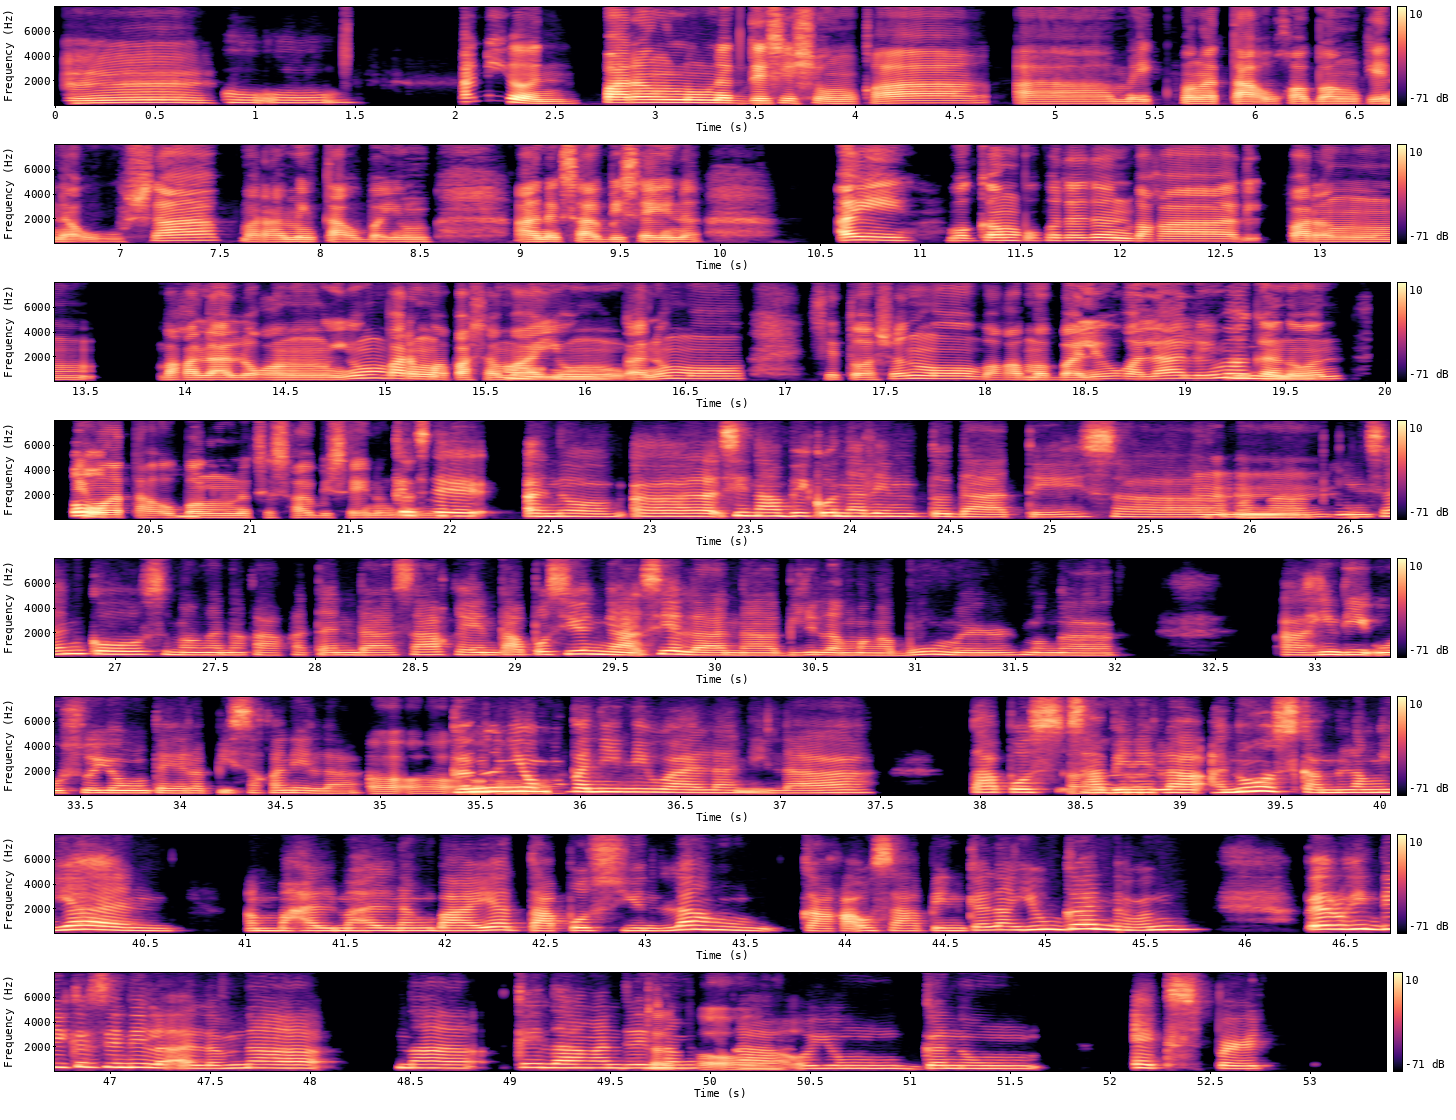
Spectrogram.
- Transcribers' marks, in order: none
- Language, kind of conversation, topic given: Filipino, unstructured, Ano ang masasabi mo sa mga taong hindi naniniwala sa pagpapayo ng dalubhasa sa kalusugang pangkaisipan?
